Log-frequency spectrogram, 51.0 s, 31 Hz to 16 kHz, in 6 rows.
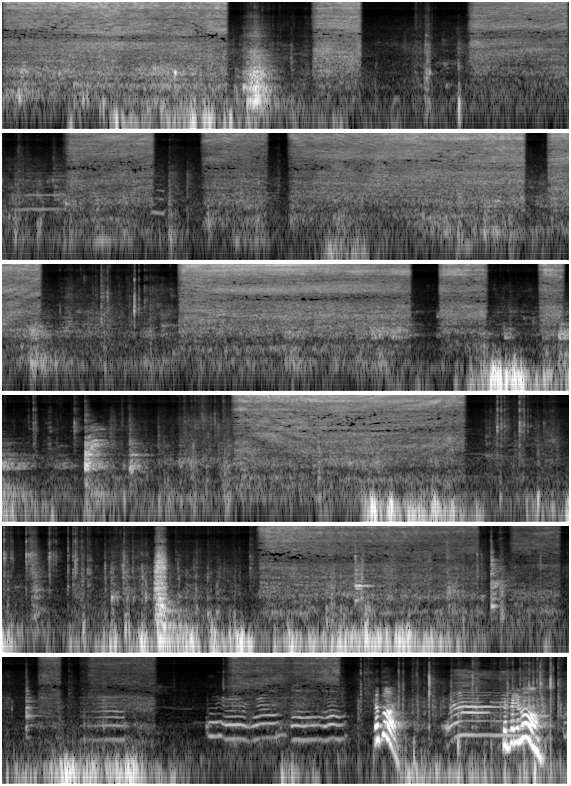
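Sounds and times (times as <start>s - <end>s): spray paint can hissing: 0.0s - 3.5s, 4.6s - 5.5s, 7.0s - 8.6s, 9.5s - 10.8s, 11.5s - 17.6s, 19.7s - 24.4s, 25.1s - 25.5s, 29.0s - 32.6s, 37.8s - 44.9s, 45.9s - 48.1s.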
